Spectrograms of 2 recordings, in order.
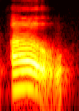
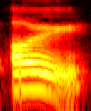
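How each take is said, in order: First: The vowel is said with more rounded lips. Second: The vowel is said with flatter lips, further back. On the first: "Americans, O. ... See how it's more rounded?" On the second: "We say O"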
